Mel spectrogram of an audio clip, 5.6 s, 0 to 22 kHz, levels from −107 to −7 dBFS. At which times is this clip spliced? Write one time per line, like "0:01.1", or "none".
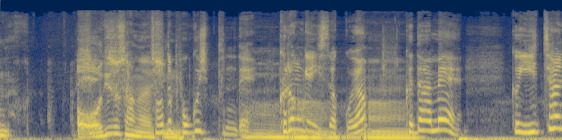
0:02.1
